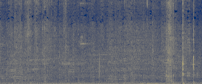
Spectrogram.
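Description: Hands tear open a crusty loaf.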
